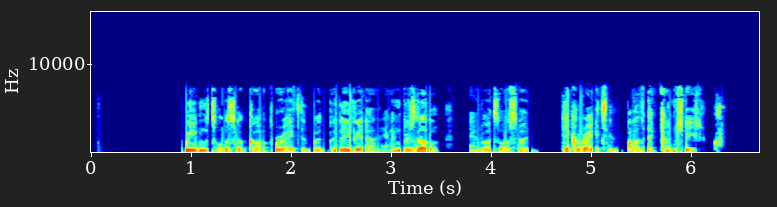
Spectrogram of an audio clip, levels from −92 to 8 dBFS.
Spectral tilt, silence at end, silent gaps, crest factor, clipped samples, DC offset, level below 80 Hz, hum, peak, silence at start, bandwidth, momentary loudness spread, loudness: -6 dB/octave; 0.35 s; 3.63-3.77 s, 4.55-4.70 s; 20 dB; under 0.1%; under 0.1%; -46 dBFS; none; -2 dBFS; 0.95 s; 7.8 kHz; 12 LU; -21 LUFS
